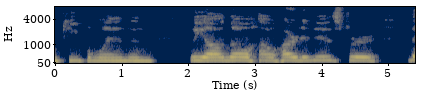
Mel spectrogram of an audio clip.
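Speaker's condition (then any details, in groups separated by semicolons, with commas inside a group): Cerebral palsy; speech impairment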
